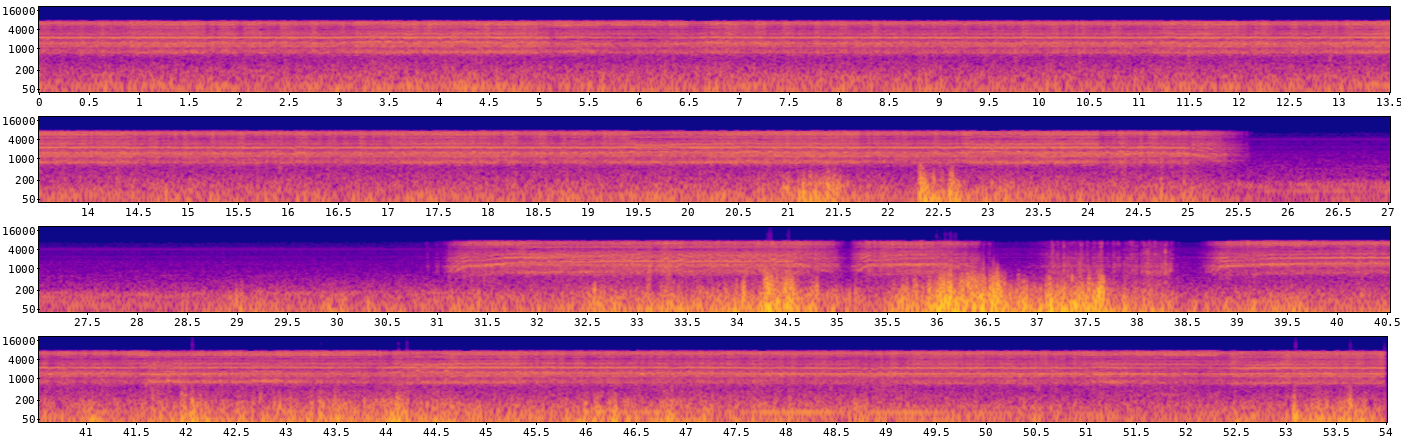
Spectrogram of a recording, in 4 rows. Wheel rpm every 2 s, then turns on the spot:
200, 200, 200, 200, 200, 200, 200, 200, 200, 200, 200, 200, 140, 0, 0, 50, 190, 130, 40, 90, 200, 200, 200, 200, 190, 190, 190.
36-38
